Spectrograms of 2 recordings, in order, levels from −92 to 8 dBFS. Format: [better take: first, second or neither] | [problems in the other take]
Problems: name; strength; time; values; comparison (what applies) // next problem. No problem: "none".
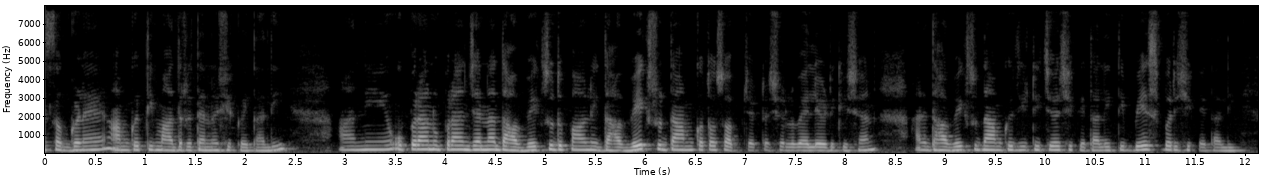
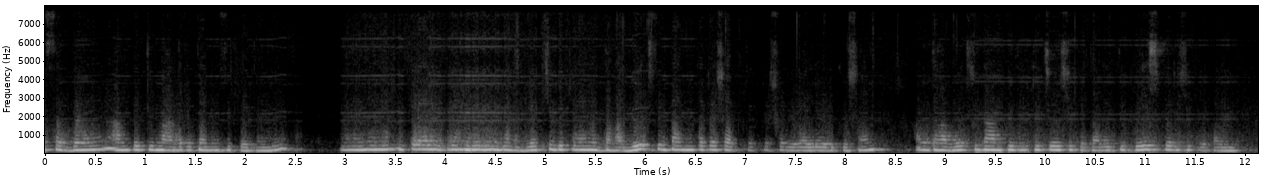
first | noise reduction (neural separator model SepFormer DNS4)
